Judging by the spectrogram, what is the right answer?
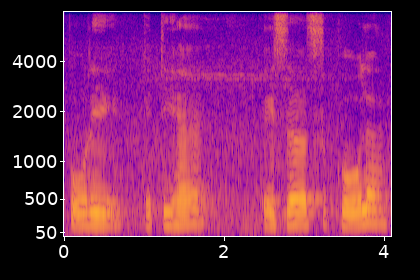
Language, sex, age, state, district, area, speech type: Punjabi, male, 18-30, Punjab, Mohali, rural, spontaneous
